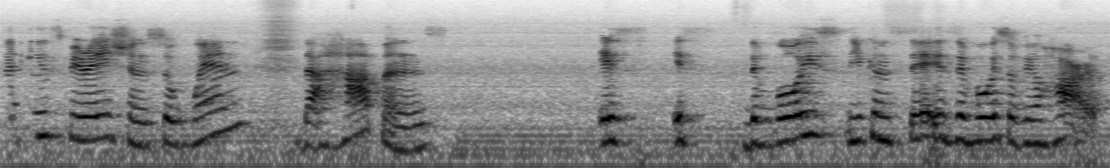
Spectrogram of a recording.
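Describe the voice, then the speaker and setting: This Venezuelan woman speaks slowly in a high, creaky, fairly bright voice, captured in a muffled recording with a faint hiss or hum. Being interviewed on a podcast in her Venezuelan Spanish accent, she's earnest and keeps repeating and restarting as she gropes for words.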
